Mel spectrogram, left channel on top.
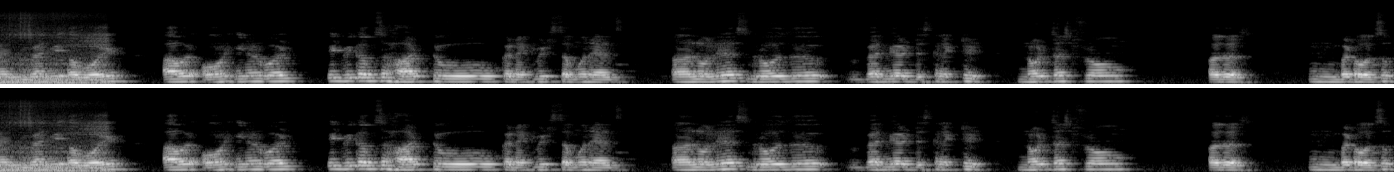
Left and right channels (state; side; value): identical; both; correlation 1.00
